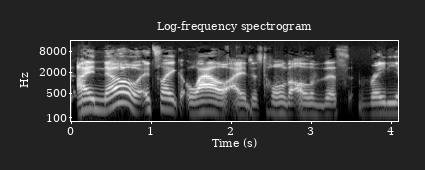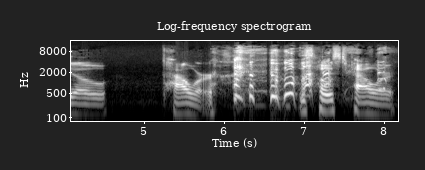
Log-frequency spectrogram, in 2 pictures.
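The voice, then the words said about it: Weird omniscient radio host voice. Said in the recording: “weird radio voice ... omniscient radio voice”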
